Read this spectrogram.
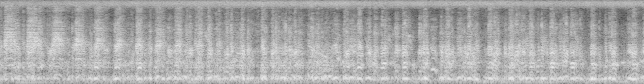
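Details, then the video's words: Many ducks in a village farm pen, heard from directly in front, give fast, fairly regular harsh quacks, close to four a second, layered into a loud unbroken din. "LOUD Duck Sounds from the Front of the Pen"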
